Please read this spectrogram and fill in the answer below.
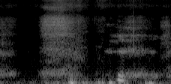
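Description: Faint breathing close to a phone microphone, soft swells of breath, with a few light handling knocks.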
